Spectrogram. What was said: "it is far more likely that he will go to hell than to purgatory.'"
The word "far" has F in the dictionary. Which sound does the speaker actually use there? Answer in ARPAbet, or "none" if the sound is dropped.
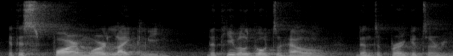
F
